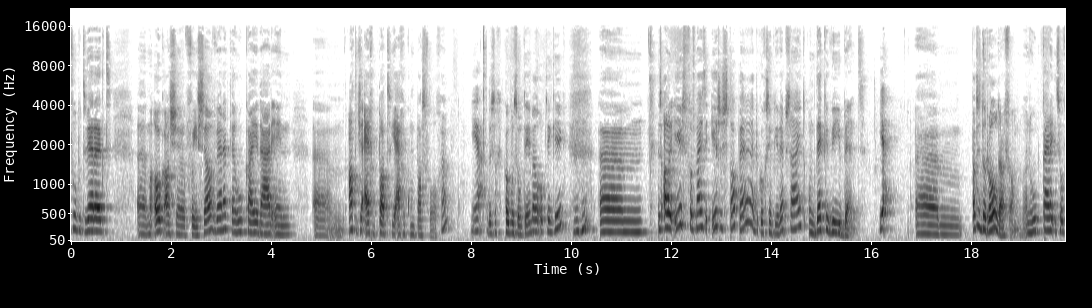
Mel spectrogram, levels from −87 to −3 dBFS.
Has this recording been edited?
yes; 1 cut; at 8.3 s

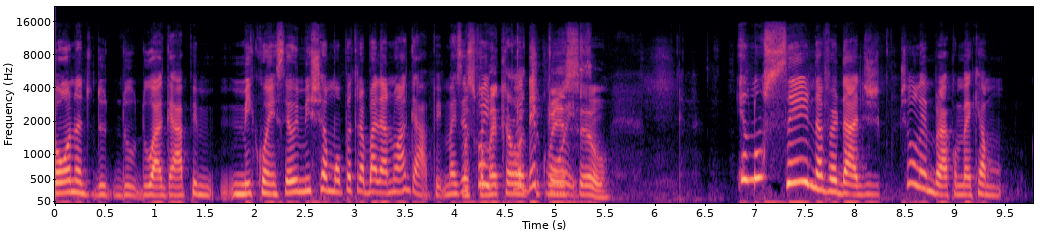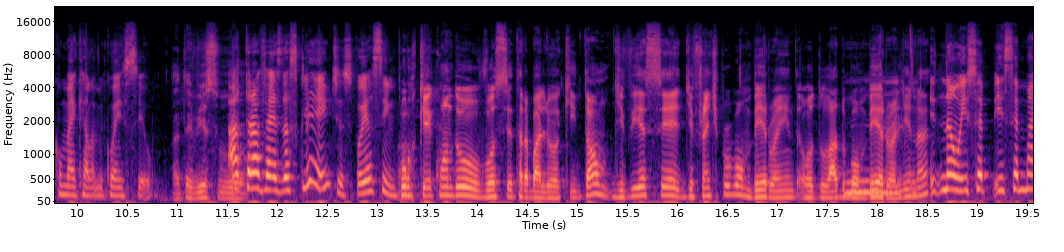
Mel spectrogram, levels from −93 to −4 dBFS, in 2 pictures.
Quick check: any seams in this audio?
no; 0 cuts

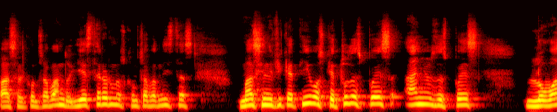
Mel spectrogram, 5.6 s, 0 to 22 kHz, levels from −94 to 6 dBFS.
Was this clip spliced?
no; 0 cuts

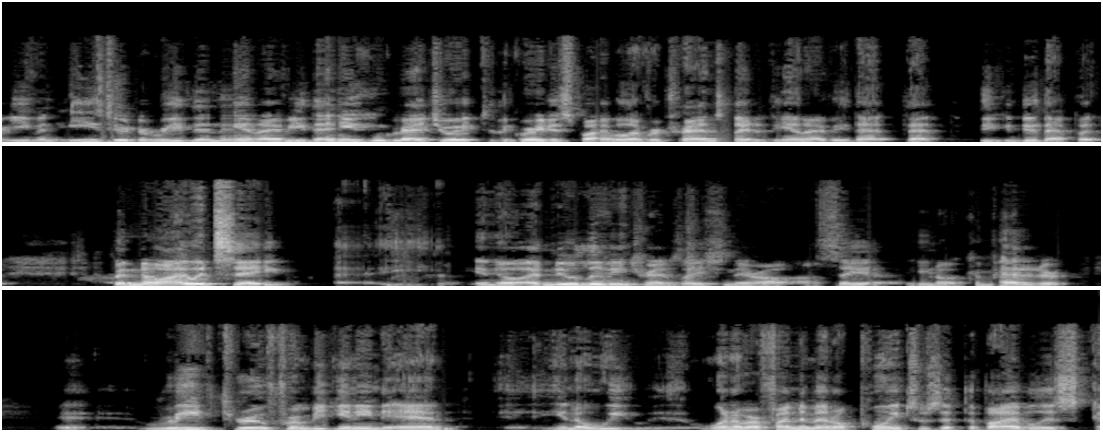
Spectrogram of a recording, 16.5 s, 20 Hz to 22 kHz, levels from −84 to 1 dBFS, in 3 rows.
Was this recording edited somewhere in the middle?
no; 0 cuts

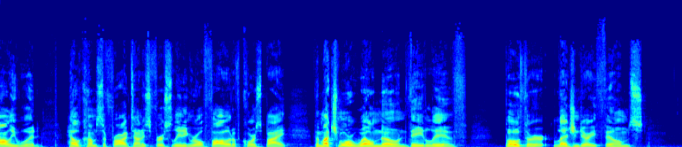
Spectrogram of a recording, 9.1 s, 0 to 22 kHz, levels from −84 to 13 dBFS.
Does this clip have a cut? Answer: no; 0 cuts

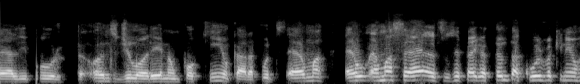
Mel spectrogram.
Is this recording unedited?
yes; 0 cuts

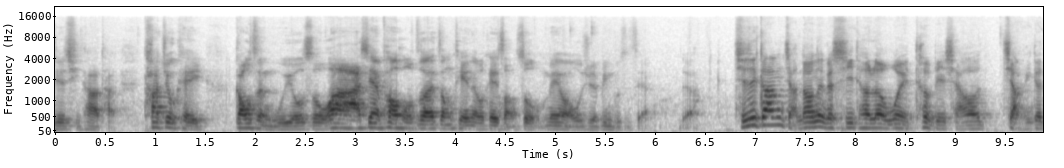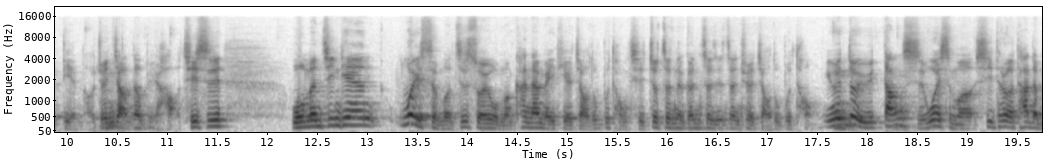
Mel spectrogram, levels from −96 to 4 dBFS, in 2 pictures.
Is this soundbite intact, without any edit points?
no; 1 cut; at 4.4 s

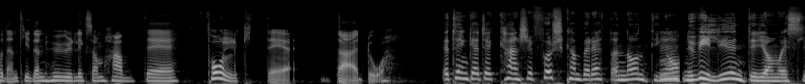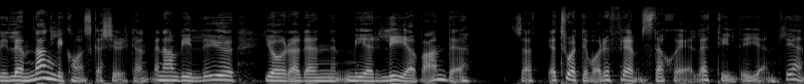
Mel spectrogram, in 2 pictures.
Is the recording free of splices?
no; 2 cuts; at 6.8 s, 13.5 s

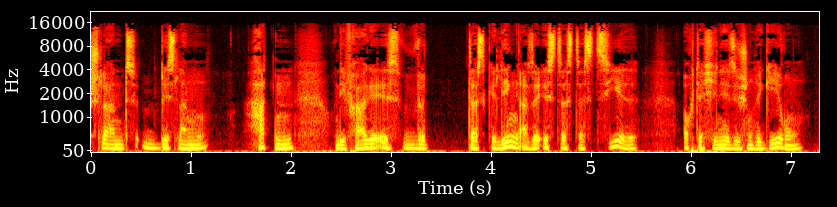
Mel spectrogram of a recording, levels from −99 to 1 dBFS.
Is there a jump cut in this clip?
no; 0 cuts

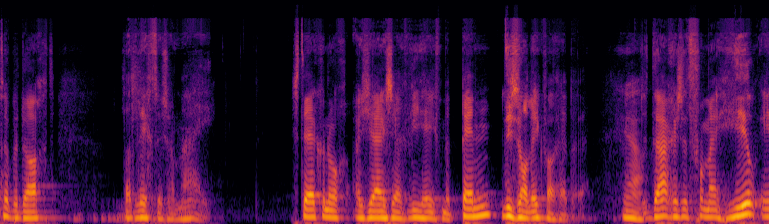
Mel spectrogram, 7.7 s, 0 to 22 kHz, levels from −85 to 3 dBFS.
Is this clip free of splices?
no; 1 cut; at 5.0 s

